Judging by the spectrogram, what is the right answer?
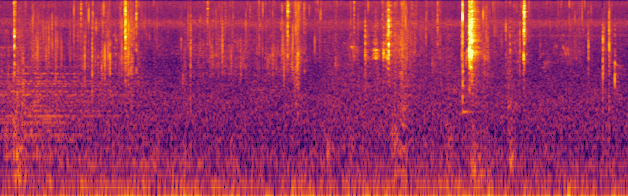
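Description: Quiet kitchen handling sounds: a spoon working potato dough in a bowl, with soft squishing and scattered light clicks over a faint low hum.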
